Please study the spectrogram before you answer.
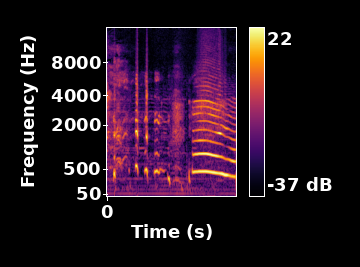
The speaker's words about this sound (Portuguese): Fica chorando aqui.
